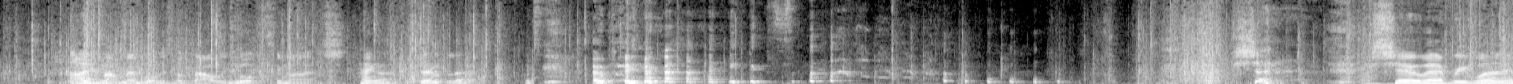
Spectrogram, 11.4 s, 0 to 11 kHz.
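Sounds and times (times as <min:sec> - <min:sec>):
loud crinkling and rustling of plastic packaging: 0:00.0 - 0:11.3
speech: 0:00.5 - 0:05.8, 0:10.4 - 0:11.3
laughter: 0:04.0 - 0:08.2.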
